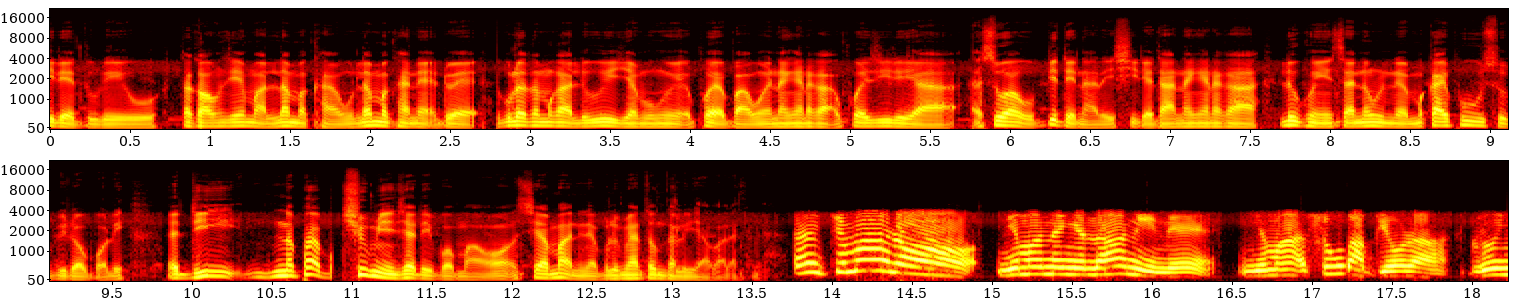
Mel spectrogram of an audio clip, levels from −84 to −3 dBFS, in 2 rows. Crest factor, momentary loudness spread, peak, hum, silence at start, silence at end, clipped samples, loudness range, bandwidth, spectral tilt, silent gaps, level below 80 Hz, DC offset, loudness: 16 dB; 13 LU; -4 dBFS; none; 0 s; 0 s; under 0.1%; 8 LU; 15 kHz; -6.5 dB/octave; none; -50 dBFS; under 0.1%; -19 LUFS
